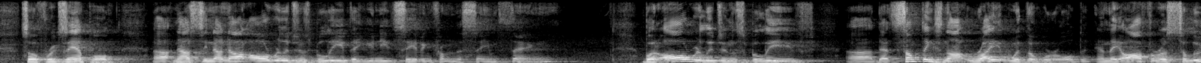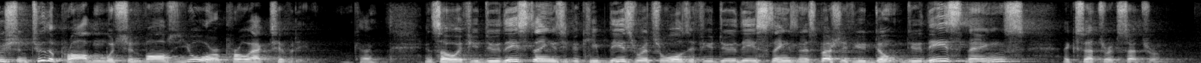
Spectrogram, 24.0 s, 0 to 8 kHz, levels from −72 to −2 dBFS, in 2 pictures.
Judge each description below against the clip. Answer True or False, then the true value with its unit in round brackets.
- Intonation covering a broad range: False (3.2 semitones)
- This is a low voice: False (170 Hz)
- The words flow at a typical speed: True (180 wpm)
